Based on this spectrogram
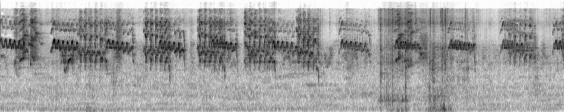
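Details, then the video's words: Baby budgerigar chirping at food time: rapid bursts of bright, harmonic chirps, about a hundred a minute, in clusters separated by short pauses, with a harsher burst near the end. "Baby budgie's chirping sound, budgie parrot food time"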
